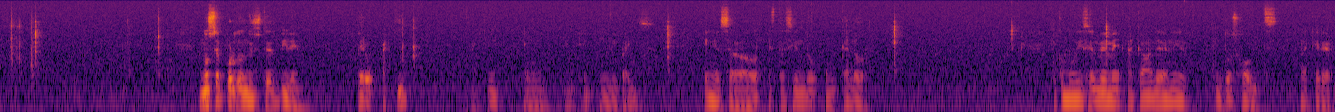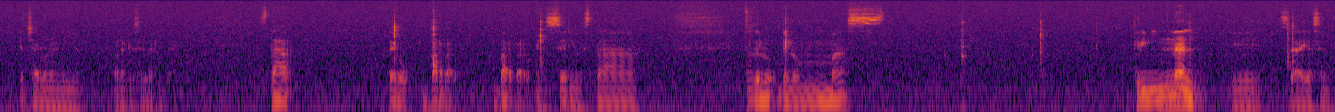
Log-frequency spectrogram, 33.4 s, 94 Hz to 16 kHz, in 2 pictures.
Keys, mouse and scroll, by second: 0.2-1.3 shift+middle drag, 1.7 shift+c, 2.2-4.5 shift+middle drag, 4.7 Escape, 7.2 click, 7.7-8.1 scroll up 1, 8.2 shift+middle click, 9.7 shift+right click, 10.5-10.9 shift+scroll down 3, 11.0 shift+click, 11.7 shift+click, 12.9-13.4 shift+scroll up 3, 14.5 shift+right click, 15.1-15.4 shift+scroll down 3, 16.6-17.1 scroll down 2, 17.2-18.9 drag, 21.3 shift+click, 21.4 shift+click, 22.5-23.0 scroll up 2, 23.2 shift+click, 24.8 shift+right click, 26.2 c, 26.5-28.4 drag, 28.4 Escape, 28.7 click, 30.8 shift+right click, 31.3 shift+scroll down 1, 31.7 shift+middle click, 32.5 KP_7.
